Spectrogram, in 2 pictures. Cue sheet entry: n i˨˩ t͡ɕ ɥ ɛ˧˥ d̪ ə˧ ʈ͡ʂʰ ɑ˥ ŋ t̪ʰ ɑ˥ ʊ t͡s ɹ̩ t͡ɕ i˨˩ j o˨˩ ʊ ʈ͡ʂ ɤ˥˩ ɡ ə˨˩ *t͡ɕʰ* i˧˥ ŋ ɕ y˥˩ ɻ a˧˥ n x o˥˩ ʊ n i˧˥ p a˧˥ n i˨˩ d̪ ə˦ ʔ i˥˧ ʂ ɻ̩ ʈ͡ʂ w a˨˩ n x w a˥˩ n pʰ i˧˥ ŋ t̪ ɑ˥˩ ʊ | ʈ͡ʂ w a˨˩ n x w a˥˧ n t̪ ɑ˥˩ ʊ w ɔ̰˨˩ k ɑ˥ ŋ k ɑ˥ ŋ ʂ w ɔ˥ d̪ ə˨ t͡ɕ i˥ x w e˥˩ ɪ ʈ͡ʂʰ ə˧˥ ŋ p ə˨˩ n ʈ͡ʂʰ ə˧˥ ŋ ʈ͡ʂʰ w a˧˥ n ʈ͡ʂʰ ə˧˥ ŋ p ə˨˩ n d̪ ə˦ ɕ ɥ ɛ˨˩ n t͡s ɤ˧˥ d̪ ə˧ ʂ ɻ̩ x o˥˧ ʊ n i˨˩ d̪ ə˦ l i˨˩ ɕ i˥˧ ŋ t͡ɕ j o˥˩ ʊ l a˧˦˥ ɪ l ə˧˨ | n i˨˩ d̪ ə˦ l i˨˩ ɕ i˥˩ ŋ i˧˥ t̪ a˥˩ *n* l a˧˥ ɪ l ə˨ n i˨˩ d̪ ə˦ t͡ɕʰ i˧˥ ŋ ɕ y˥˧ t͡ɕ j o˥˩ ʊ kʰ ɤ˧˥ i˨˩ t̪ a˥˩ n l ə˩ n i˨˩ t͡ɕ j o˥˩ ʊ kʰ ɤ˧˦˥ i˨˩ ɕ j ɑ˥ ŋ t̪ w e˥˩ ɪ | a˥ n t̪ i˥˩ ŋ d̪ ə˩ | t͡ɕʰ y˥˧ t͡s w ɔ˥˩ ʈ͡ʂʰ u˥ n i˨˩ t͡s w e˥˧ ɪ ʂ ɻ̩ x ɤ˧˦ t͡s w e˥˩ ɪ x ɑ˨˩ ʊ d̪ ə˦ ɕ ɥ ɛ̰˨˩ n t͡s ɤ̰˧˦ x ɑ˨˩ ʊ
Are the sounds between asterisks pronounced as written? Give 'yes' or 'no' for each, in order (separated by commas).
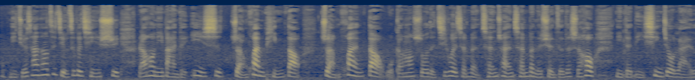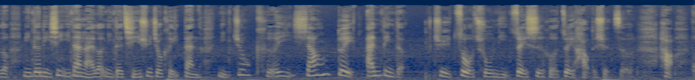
yes, yes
